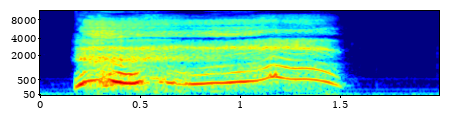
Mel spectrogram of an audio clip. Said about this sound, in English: Okay, can you take a deep breath for me?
